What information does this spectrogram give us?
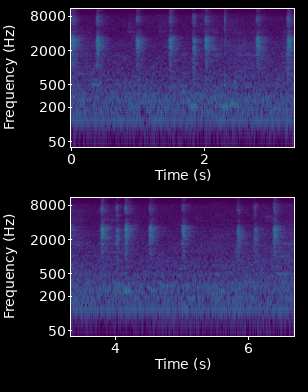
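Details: Grackle recorded on a mobile phone, giving short, sharp, dry chack notes repeated roughly every half second in an uneven rhythm, over faint steady background hiss.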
